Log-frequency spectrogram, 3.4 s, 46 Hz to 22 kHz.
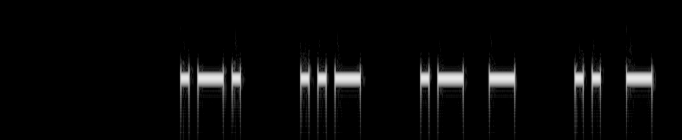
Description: Morse code, heard as a keyed tone, about 27 wpm, 700 Hz. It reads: R U AT IT
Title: Sentences from Top 200 Words and Abbreviations 28wpm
